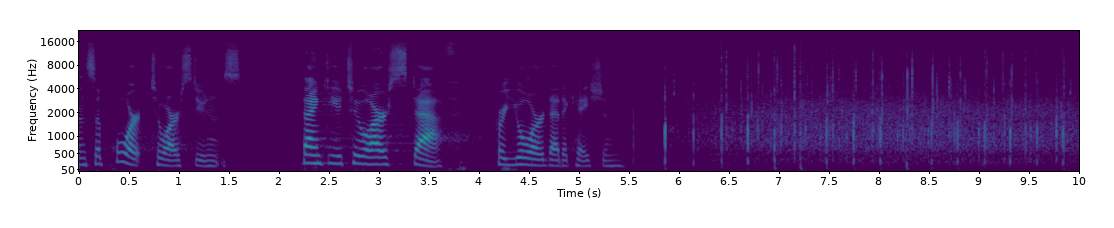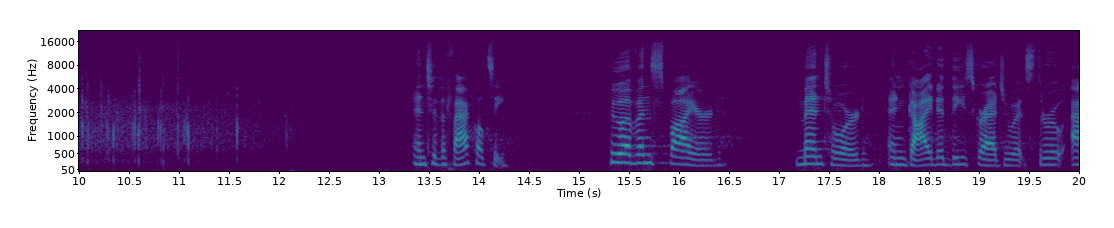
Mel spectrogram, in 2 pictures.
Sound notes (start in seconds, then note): 8.2 applause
